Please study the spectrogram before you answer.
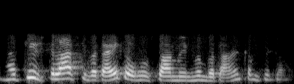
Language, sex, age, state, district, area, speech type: Hindi, male, 60+, Uttar Pradesh, Azamgarh, rural, conversation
